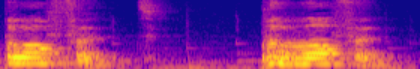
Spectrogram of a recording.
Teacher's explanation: The stress here is on the first syllable.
